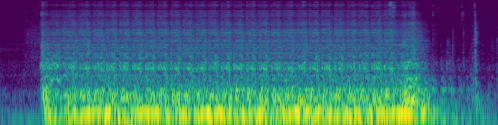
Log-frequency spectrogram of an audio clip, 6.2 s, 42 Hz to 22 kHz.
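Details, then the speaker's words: Citroen 2CV flat-twin on manual choke, with too much choke: cranks evenly at about four beats a second for five seconds without catching. It later started at half choke, suggesting too much choke. "okay it was ticking over nicely but it didn't want to catch there so i'm gonna try and put a little less choke just a tad less to see if that makes a difference"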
